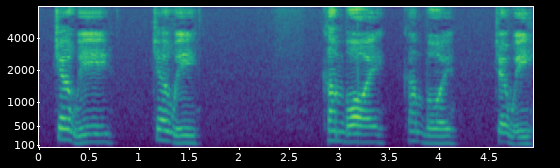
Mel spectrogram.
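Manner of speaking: robotic voice calling out, high and slow. Retelling a film scene, calling out to a dog: Megan's robotic voice. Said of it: "It sounds so robotic".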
